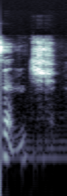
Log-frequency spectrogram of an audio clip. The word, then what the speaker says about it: sinh: type of cosine the hyperbolic sine function pronounced Cinch is defined in a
